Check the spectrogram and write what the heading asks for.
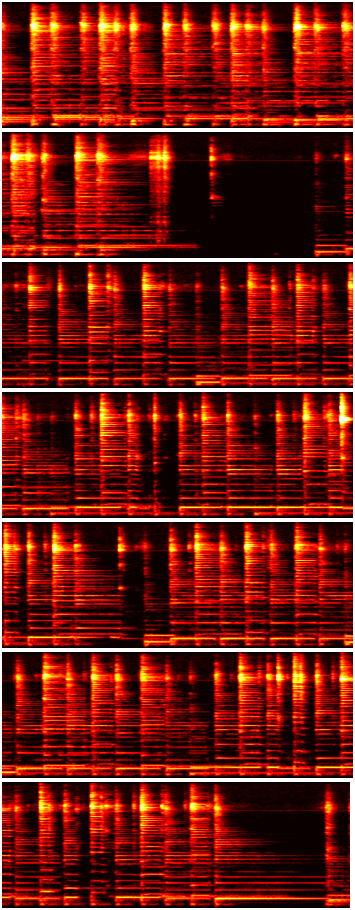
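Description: Acoustic guitar strumming chords, breaking off to a brief silence about seven seconds in and then taking up a steady strummed pattern again.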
